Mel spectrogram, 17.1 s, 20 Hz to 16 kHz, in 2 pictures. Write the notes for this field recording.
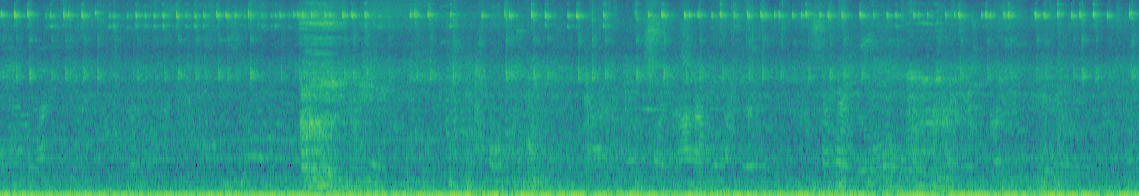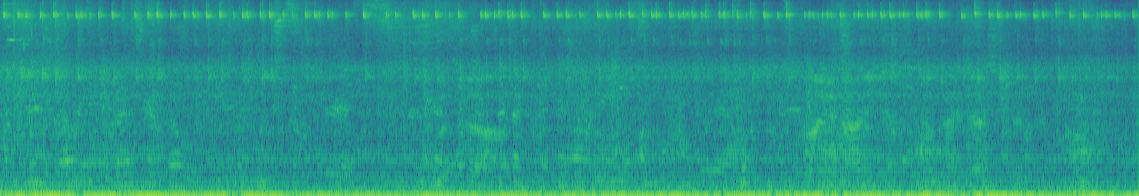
from Fuzhou Station to Shulin Station, In railcar, Binaural recordings, Sony PCM D50 + Soundman OKM II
